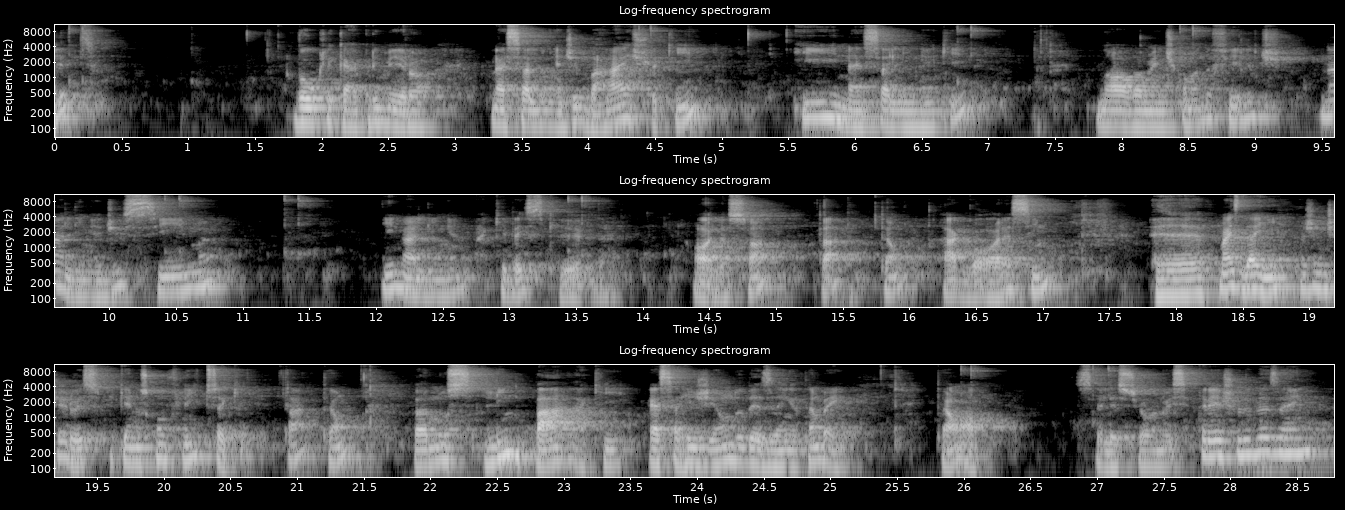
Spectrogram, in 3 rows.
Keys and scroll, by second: 14.9 Escape.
